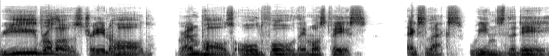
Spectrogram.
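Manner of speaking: put-on deep, sage ninja master voice. Reading a haiku aloud, in a Ninja Master voice. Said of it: "I will channel my Ninja Master voice".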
